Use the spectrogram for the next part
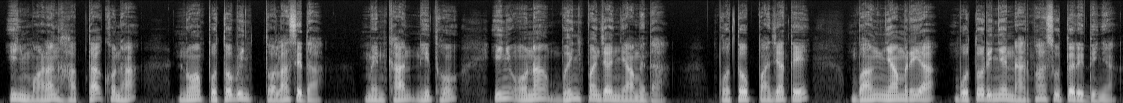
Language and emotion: Santali, fearful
